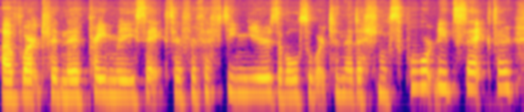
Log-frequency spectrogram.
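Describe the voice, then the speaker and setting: Fairly quick speech in a Glasgow accent, with a quiet background. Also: woman. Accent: Scottish (Glasgow area). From Scotland, Glasgow area. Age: 30s. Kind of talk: personal testimony at online forum. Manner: halting, many fillers.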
